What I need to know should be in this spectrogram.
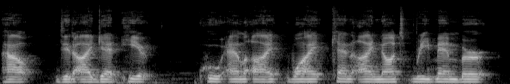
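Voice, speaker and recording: A man voicing a timid, confused young boy with lost memory in a video game, halting and repeating himself. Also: mid-range voice, monotone, sharp tone, faint music behind. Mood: pleading. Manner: hesitant, repeating words.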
